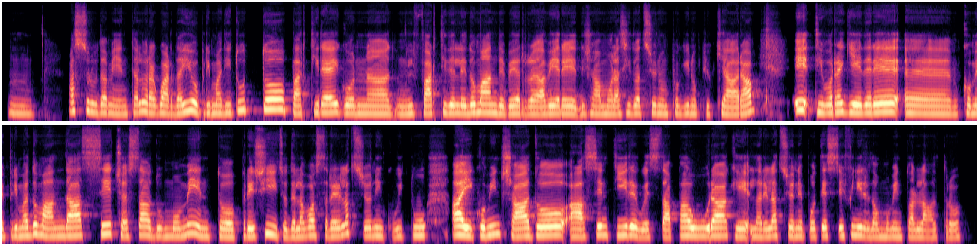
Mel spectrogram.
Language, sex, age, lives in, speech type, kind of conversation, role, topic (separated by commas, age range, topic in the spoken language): Italian, female, 25-29, Italy, conversation, advice, advisor, Come posso smettere di sentirmi insicuro per la paura che il mio partner mi lasci?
